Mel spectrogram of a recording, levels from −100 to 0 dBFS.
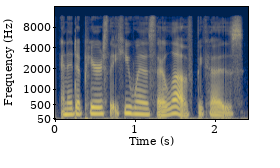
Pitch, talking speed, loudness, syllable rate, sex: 200 Hz, 225 wpm, -20 LUFS, 5.4 syllables/s, female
